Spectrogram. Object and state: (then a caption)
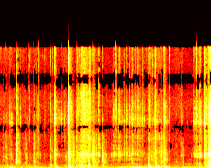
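Dry bar soap being carved. A utility knife blade scrapes and carves a solid green oval bar of dry soap held in the hand, shaving it into crunchy flakes. Irregular dry crackles and short scraping bursts come in quick succession, each with a bright edge and a soft low thud and almost no ring. The loudest crunches land near the end.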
